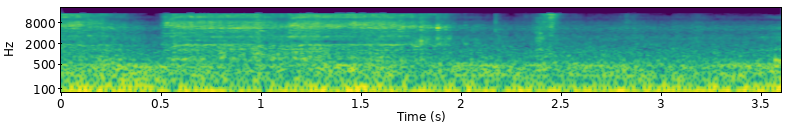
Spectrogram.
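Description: An SCX24 Buzzsaw mini RC crawler drives at speed, its tiny motor and gears producing a continuous faint high-pitched mechanical whir and ratcheting clatter, with brief scrabbling bursts from the tires and a low rumble underneath.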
